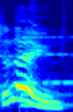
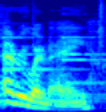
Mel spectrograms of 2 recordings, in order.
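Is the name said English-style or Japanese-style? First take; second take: English-style; Japanese-style. First: The name is said with English sounds. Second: The name is said with Japanese sounds. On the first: "since we are playing in English" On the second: "Or in Japanese"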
